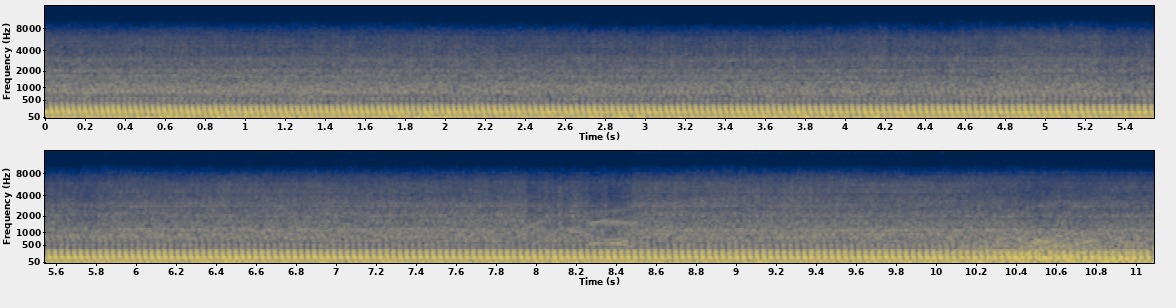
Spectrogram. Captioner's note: engine revving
